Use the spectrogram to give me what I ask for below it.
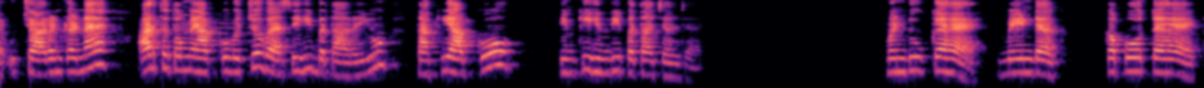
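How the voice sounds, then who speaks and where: A woman's voice: medium pitch, muffled recording. A woman teaching a children's lesson, patiently explaining each step.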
